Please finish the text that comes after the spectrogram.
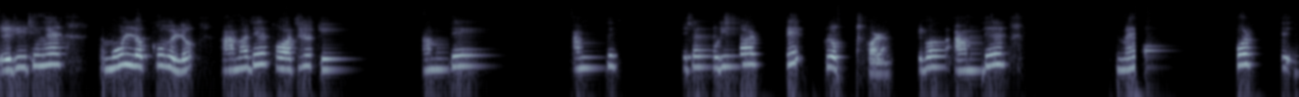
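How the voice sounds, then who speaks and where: A woman's voice: sits high, takes it slowly, long pauses, highs cut off, soft background music. Woman on a choppy, cutting-out call. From West Bengal, India. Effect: choppy, cutting-out audio over a bad connection. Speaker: session presenter. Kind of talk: online class presentation. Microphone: video call.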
